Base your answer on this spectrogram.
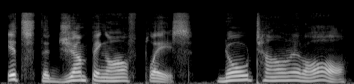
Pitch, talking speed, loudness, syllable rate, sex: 165 Hz, 150 wpm, -20 LUFS, 3.5 syllables/s, female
